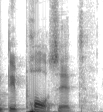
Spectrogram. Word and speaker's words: deposit: d e p o s i t d e p o s i t 我们读一下 deposit，deposit，但是英国人读成 deposit，美国人把 o 变成 r 叫 deposit，读快之后那个车听不到叫 deposit，deposit 就好了。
